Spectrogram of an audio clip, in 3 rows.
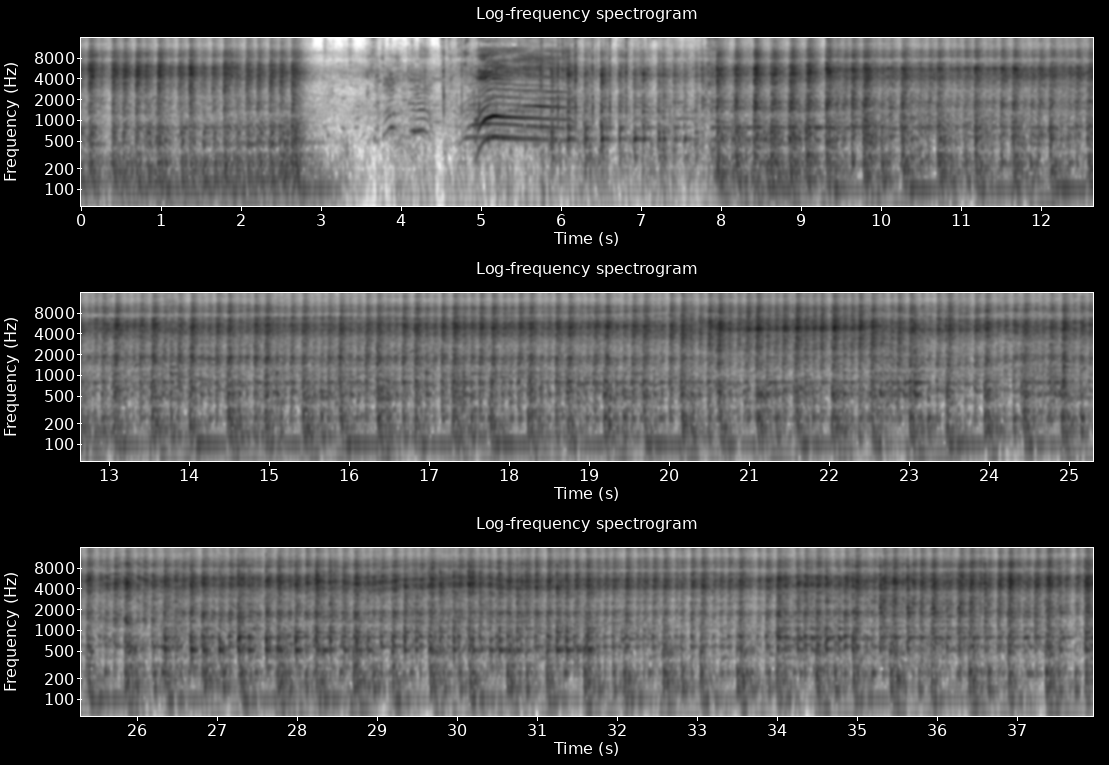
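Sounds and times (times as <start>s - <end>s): drums playing fast rhythm: 0.0s - 3.0s, 5.8s - 37.9s.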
